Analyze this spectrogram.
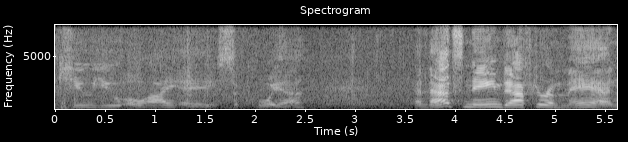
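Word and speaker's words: Sequoyah: into a written language his name was seoa and it ended with a y a it's spelled a little differently than the genus but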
